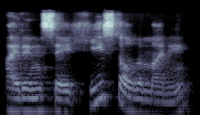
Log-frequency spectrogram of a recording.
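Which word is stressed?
he. The word 'he' is stressed. Someone else took it. "I implied that someone else did"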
